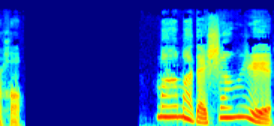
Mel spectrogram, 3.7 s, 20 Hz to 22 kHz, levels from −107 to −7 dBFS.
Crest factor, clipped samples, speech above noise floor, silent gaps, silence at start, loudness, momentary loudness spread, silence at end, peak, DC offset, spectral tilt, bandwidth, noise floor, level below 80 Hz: 16 dB; under 0.1%; over 65 dB; 0.33-1.85 s; 0 s; -25 LUFS; 13 LU; 0.05 s; -10 dBFS; under 0.1%; -5 dB/octave; 13 kHz; under -90 dBFS; -60 dBFS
